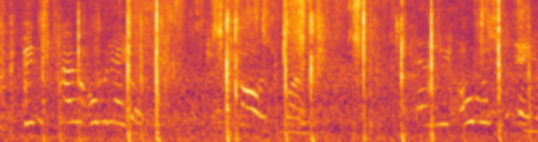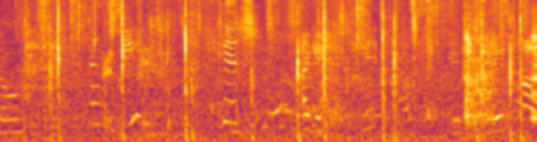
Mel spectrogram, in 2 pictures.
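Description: Basketballs bouncing on a hard court, sharp thuds coming irregularly two or three times a second, with people's voices talking in the background.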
